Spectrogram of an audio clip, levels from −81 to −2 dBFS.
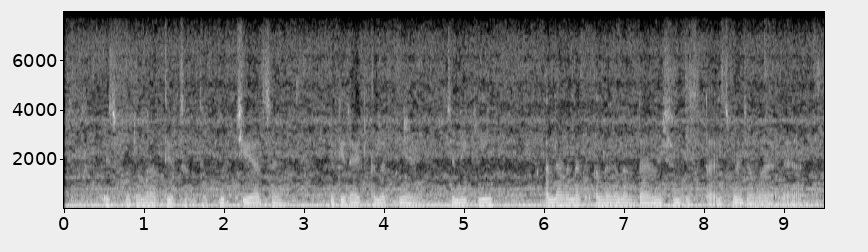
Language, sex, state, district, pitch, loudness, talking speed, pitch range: Hindi, male, Uttar Pradesh, Varanasi, 135 Hz, -15 LUFS, 170 wpm, 120-145 Hz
